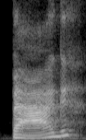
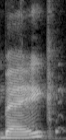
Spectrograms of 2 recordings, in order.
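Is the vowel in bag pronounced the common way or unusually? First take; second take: common way; unusually. First: The vowel is said in the common way. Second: The vowel is said in an unusual, personal way. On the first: "instead of bag" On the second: "I pronounce things interestingly sometimes with my vowels. Like I say bag"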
